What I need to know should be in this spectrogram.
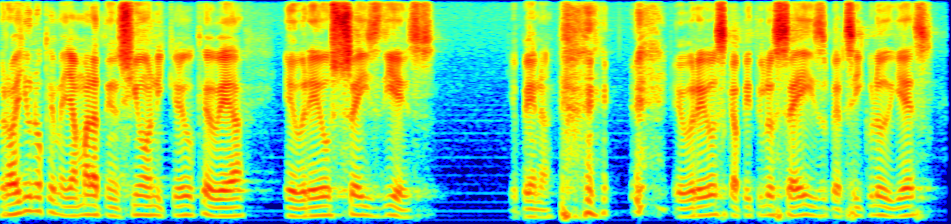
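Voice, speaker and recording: A man's voice: medium pitch, steady tone, normal speed. A male pastor preaching a sermon, asking rhetorical questions and calling on the congregation to repeat after him.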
